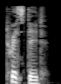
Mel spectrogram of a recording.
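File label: "twisted", British English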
